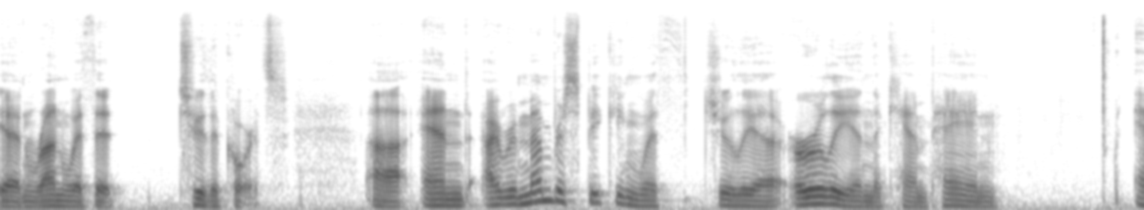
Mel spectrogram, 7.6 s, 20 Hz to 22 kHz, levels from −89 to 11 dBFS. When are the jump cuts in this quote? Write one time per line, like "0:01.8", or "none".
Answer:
0:03.2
